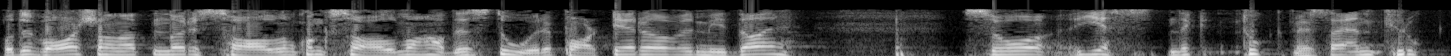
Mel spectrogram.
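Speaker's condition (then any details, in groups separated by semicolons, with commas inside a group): No condition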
